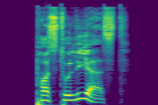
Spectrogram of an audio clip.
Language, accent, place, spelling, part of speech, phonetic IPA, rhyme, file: German, Germany, Berlin, postulierst, verb, [pɔstuˈliːɐ̯st], -iːɐ̯st, De-postulierst.ogg
- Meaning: second-person singular present of postulieren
